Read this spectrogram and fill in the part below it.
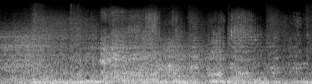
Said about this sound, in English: The jaguar roared and rushed forth.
